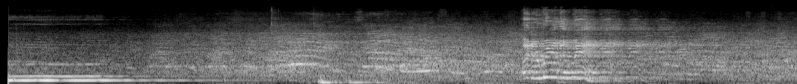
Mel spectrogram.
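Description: A man speaks loudly through a microphone over loudspeakers in a large echoing hall.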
